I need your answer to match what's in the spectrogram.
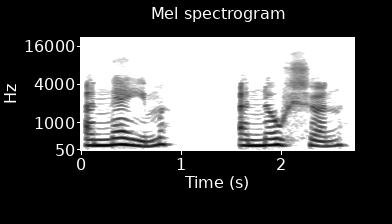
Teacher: the N from the final letter of the first word joins to the next word if it's a vowel. So a name, a notion, sounds like a name or an ocean.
